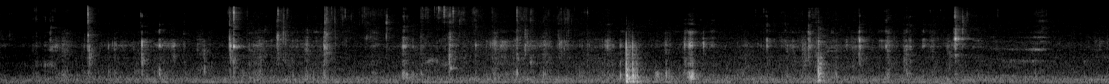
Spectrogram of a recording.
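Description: A person chewing breaded chicken nuggets, with irregular crisp crunches; the loudest crunch comes about six seconds in.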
